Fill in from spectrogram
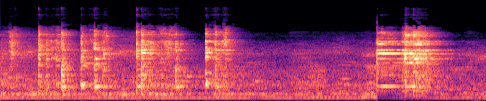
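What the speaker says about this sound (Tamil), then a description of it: "பனானா போட்டு நல்லா மிக்ஸ் பண்ணுங்கள்" Spoon clinking and scraping against a bowl while banana is stirred into oats and milk for breakfast, a run of close, bright metallic taps in quick bursts, then a pause and a final louder clatter.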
